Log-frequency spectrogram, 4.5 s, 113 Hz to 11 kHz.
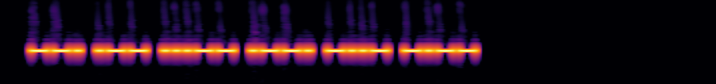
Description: Morse code, heard as a keyed tone, about 36 wpm, 700 Hz. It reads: GW3PXY
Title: DXCC-100 Call Signs - 6 Characters - Repeated 3x - 35wpm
